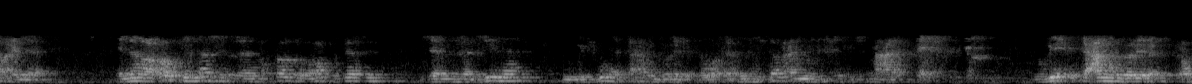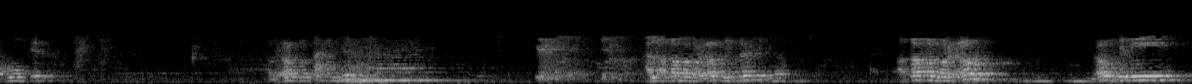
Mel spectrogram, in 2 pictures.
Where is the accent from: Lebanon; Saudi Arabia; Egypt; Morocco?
Egypt; وخاصة احنا مصريين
